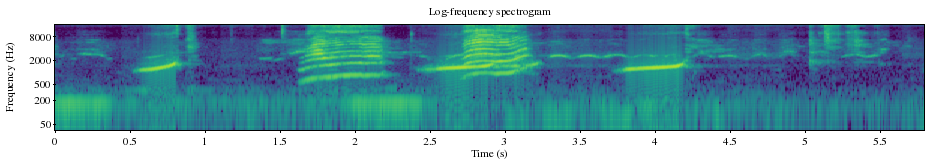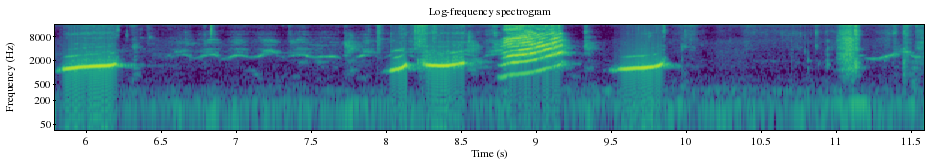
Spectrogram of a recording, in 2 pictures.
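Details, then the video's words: Indian ringneck parrot kept in a cage, said to be talking: separate short whistled notes rise and bend, with a few louder harmonic calls near the start and end, spaced by quiet gaps and faint low background hum. "Gergeous parrot in one cage in amazing talking"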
